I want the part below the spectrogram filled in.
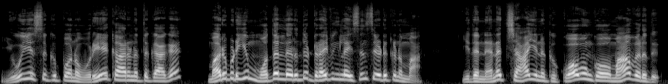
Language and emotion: Tamil, angry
